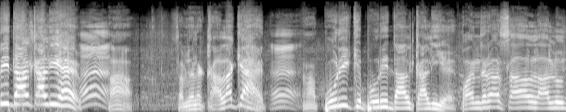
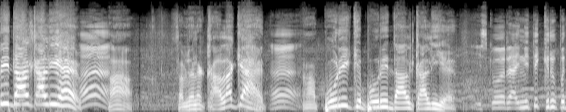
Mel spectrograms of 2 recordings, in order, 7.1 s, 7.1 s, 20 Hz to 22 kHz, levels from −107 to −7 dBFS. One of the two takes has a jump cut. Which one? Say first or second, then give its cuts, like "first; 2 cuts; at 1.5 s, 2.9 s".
first; 1 cut; at 5.7 s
